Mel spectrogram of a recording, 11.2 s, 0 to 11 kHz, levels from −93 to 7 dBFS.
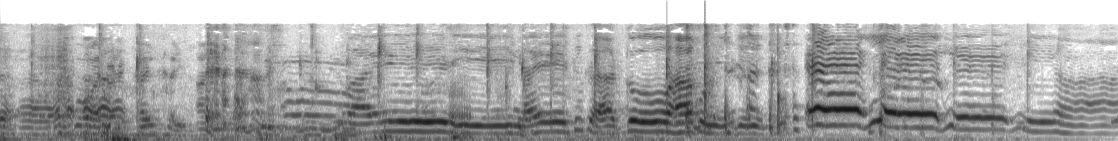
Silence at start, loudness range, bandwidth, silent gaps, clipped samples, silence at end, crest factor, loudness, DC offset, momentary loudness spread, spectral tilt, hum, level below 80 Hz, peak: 0 s; 11 LU; 6.4 kHz; none; under 0.1%; 0 s; 14 dB; -13 LUFS; under 0.1%; 17 LU; -5.5 dB/octave; none; -32 dBFS; 0 dBFS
